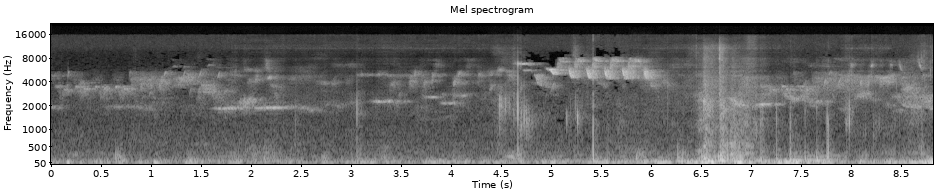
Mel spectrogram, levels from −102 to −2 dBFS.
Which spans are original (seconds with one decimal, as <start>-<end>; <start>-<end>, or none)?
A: 0.0-1.8; 4.7-5.8; 7.3-7.9; 8.4-8.8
